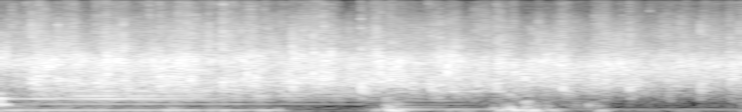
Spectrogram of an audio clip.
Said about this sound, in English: Come on, give the Lord a hand clap of praise if you know you're unstoppable.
